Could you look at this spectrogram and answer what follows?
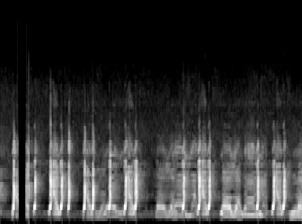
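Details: Sharp, ticking double notes from a female common quail, repeated quickly and fairly evenly for several seconds, with faint chirps underneath.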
